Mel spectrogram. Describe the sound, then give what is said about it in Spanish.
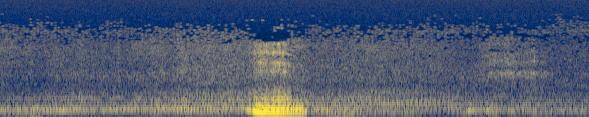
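A loud motorcycle without a muffler rumbles steadily in the background with a sharp rev surging and falling away midway, while a man briefly voices a hesitation over it. “en esa época no había motos sin muflas.”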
